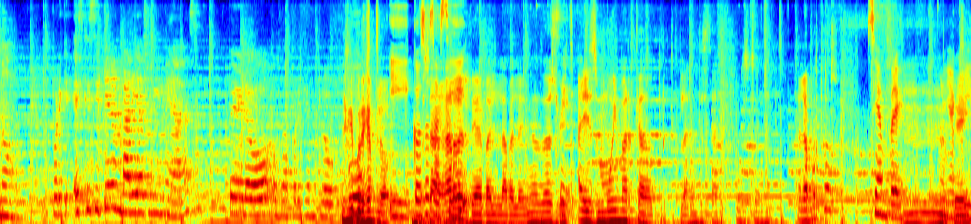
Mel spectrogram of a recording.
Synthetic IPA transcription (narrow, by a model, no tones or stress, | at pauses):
no | po̞ɾkeʔeskesit̪jenembaɾjazlineas | pe̞ɾoose̞apo̞ɾexe̞mploes̬keoɾexemploikosasasɣaɾðed̪eβalaβalaðinaðeðosβit͡ʃaie̞zmujmaɾkaðopoɾkelaxent̪est̪apust̪oelapoɾt̪aðo | sje̞mpɾe̞oiakei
